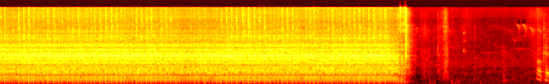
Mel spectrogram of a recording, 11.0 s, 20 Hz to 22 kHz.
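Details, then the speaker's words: Sachs Dolmar 133 vintage 85cc German two-stroke chainsaw: even fast buzz at steady speed with rough mechanical rumble underneath until cut off; engine now noisy, cause unconfirmed, being listed for parts only. "like I say bear in mind the engine is now noisy incredibly disappointing to say the engine is no noisy guys"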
